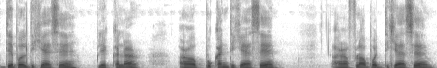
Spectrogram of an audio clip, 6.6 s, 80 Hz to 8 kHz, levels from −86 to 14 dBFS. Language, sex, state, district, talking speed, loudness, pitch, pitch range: Nagamese, male, Nagaland, Dimapur, 110 wpm, -17 LUFS, 115 Hz, 110-130 Hz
